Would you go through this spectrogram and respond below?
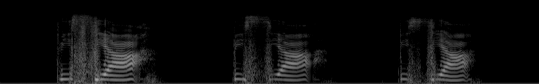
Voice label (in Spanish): cereza, Zapoteco, san miguel albarradas; comestible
